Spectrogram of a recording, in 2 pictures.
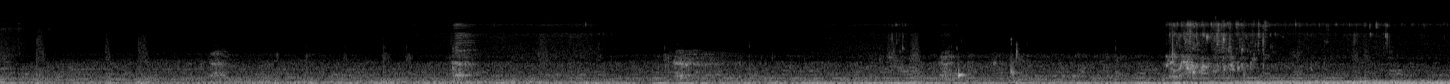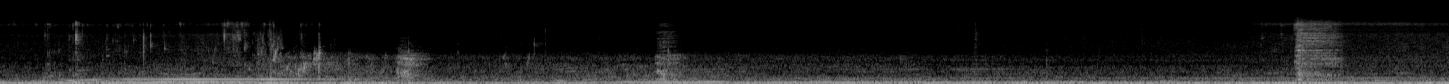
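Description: Water laps gently against pilings.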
